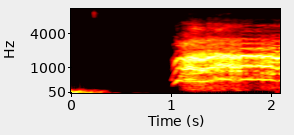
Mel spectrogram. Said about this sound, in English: You scream.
